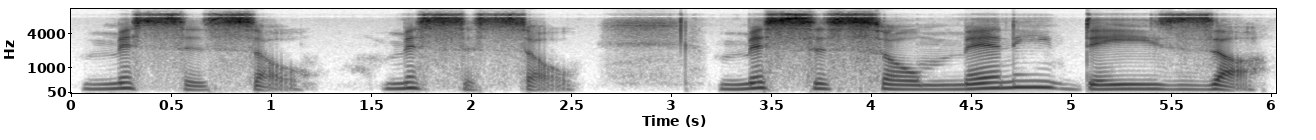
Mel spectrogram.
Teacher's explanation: just make it easier on yourself and kind of skip that Z.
